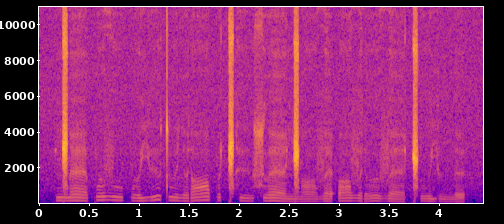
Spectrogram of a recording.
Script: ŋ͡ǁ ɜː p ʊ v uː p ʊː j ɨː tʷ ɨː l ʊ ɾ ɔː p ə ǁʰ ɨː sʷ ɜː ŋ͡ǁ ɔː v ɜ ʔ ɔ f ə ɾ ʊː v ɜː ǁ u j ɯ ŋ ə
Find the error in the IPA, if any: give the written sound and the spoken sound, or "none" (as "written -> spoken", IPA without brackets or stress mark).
f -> v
